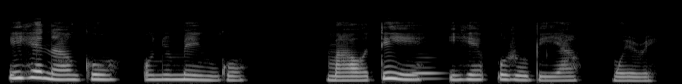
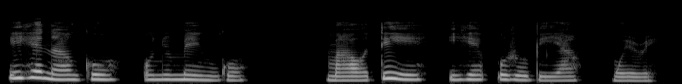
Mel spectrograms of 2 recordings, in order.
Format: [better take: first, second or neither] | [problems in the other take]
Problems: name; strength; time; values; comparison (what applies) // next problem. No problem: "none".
second | background sound (Wind instrument, woodwind instrument); 9 dB below the speech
